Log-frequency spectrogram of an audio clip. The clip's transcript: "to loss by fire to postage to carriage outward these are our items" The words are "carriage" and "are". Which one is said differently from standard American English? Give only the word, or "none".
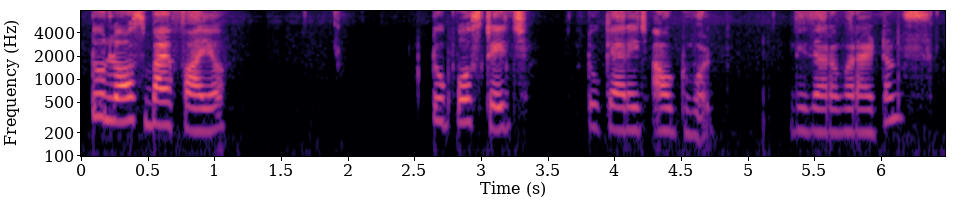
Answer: none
